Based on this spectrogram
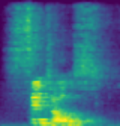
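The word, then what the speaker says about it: σῖτος: Originally it meant that when you were pronouncing this tonally, you should say sitos. But now it just tells me that we say, everybody, sitos, Sitos. instead of sitos.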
